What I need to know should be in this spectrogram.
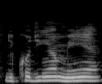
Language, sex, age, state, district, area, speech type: Dogri, male, 18-30, Jammu and Kashmir, Reasi, rural, spontaneous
